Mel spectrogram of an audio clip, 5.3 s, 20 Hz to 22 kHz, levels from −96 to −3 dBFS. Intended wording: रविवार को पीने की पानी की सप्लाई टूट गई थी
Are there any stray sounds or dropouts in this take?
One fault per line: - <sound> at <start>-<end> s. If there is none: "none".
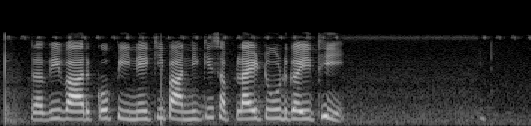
none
